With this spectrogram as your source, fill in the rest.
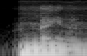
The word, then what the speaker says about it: Meenan: know that Kevin Meenan, I'm pronouncing it Meenan, that's the way it's pronounced. I've been saying meaning on the other podcast, so it's Meenan.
